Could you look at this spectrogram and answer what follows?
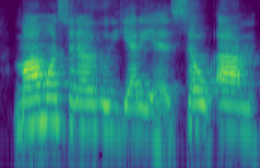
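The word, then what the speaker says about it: Gedi: Um mom wants to know who Yeti is. So, um, it's not it's G E D I. Yes. The G is pronounced as a Y.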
